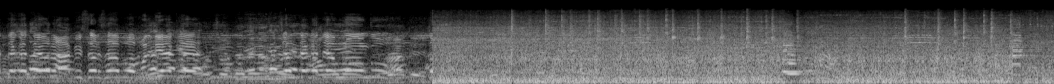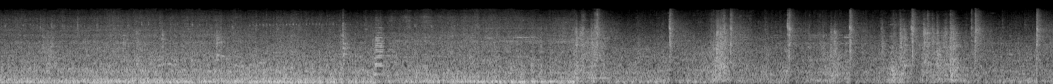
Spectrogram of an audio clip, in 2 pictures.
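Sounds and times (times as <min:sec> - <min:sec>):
diesel engine under load: 0:04.3 - 0:21.0.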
